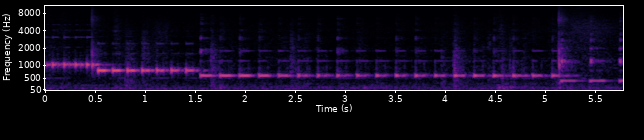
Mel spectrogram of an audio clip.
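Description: Steady chain of clear electronic beeps, about two and a half a second, pitch stepping down as the obstacle nears; sensor working properly.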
